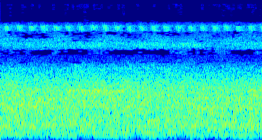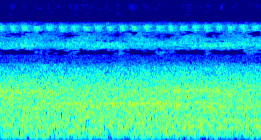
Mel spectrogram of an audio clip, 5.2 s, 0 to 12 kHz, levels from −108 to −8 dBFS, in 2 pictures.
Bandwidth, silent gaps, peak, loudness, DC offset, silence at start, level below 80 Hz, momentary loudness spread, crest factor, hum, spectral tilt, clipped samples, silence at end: 11 kHz; none; -34 dBFS; -47 LUFS; under 0.1%; 0 s; -72 dBFS; 2 LU; 14 dB; none; -3.5 dB/octave; under 0.1%; 0 s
